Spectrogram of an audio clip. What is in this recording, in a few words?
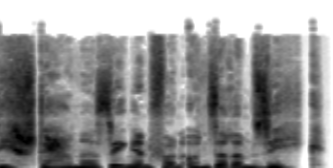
battle de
